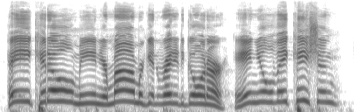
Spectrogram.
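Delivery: high, loud goofy dad; dad calling his son, loud and high. Retold or imitated. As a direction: play Dad as a cheerful oblivious caller. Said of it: "my dad called me up and he was like".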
